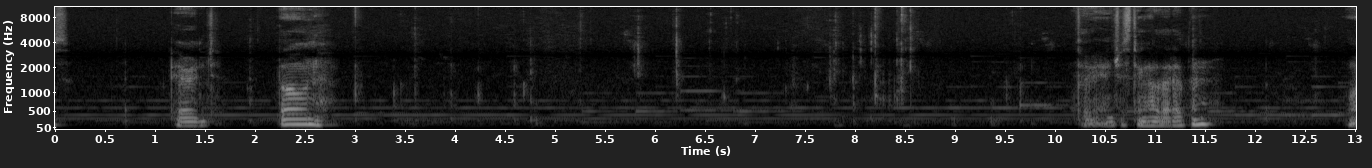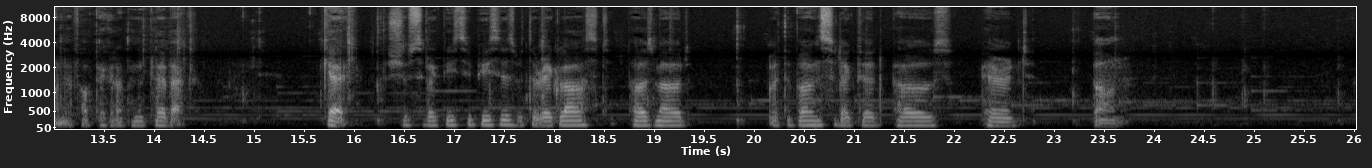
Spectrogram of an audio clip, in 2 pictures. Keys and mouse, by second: 3.2-3.6 middle drag, 3.8-4.2 ctrl+middle drag, 4.4-4.8 middle drag, 6.9 g, 9.9-10.8 ctrl+middle drag, 11.6 click, 12.8-13.3 drag, 15.1-15.9 middle drag, 18.7-19.2 drag, 21.5-23.5 drag, 24.8 ctrl+middle drag, 25.3-26.0 middle drag.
